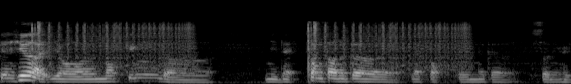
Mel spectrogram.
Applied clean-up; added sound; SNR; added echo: none; Coin (dropping); 9 dB; reverberation time 0.2 s.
